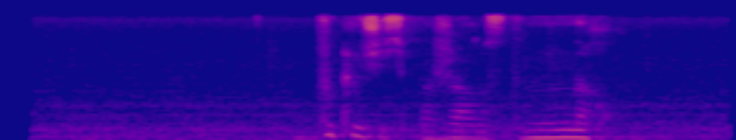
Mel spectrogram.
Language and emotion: Russian, angry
